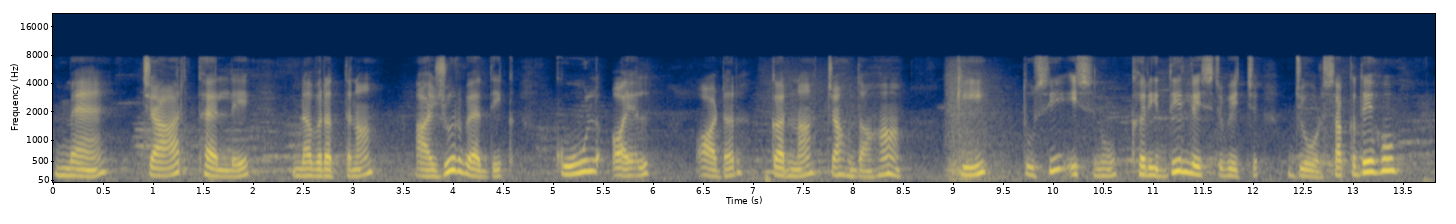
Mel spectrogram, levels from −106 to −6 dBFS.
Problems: constant background noise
